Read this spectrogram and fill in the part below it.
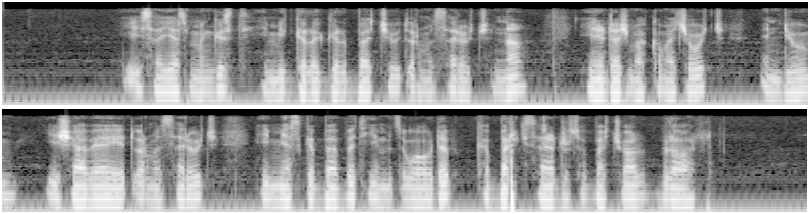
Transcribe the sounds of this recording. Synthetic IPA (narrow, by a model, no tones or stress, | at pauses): jɛ̰ʔisajasməŋɡɨst̪jɛmːiɡːələɡːəlɨbːat͡ʃːɛwjɛt̪ʼo̞ɾməsːaɾewo̞t͡ʃːɨnːa | jɛnəd̪aʒmakʰːəmat͡ʃʰawo̞t͡ʃː | ʔɨnd̪ihum | jɛʃaβjajɛt̪ʼo̞ɾməsːaɾewo̞t͡ʃː | jɛmːijasɡəbːabːət̪jɛmɨsʼɨwawd̪əβkʰəbːəɾkʰi̥səɾad̪əɾsəbːat͡ʃːɛwalbɨləwal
